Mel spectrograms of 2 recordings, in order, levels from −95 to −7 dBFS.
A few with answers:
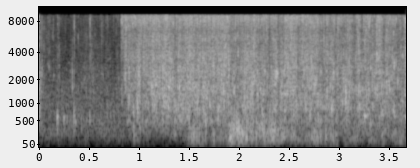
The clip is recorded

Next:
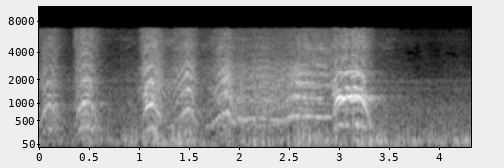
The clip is recorded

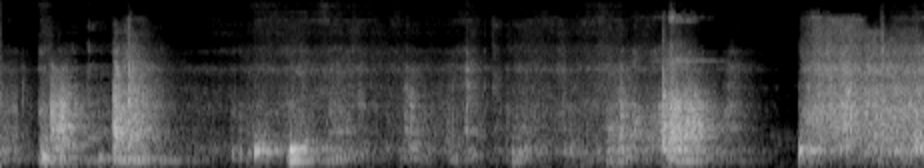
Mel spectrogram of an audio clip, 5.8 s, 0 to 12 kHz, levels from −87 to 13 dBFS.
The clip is remade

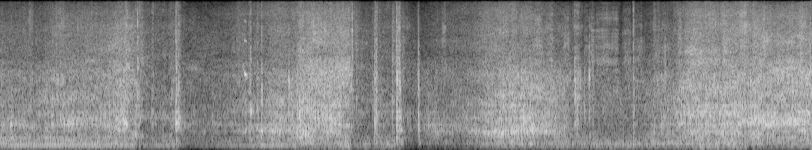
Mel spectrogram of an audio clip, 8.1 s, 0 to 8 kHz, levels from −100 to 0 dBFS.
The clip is recorded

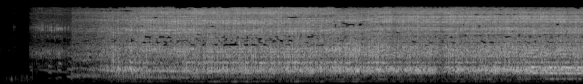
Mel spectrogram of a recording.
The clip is recorded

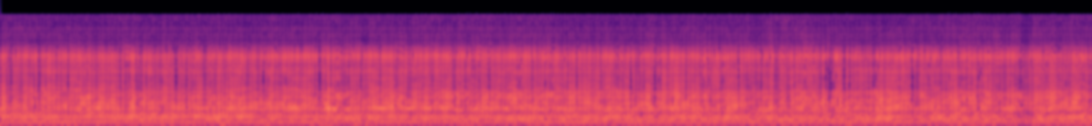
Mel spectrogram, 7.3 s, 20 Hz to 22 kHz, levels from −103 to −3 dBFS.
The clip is remade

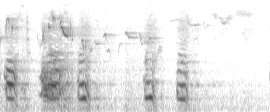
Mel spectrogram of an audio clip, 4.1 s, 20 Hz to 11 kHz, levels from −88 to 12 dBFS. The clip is recorded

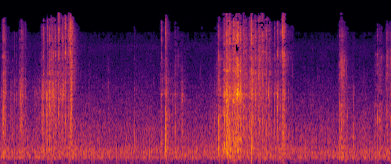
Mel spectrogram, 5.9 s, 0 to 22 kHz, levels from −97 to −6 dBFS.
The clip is remade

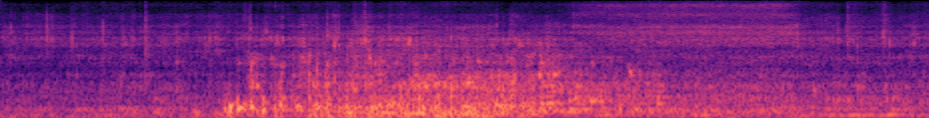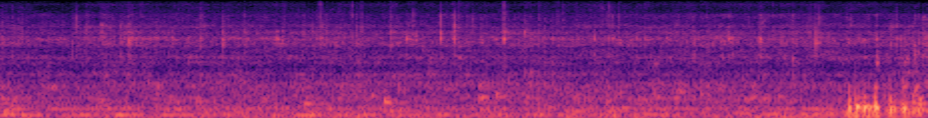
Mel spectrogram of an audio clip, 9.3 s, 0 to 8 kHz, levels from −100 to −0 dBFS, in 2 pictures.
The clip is remade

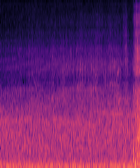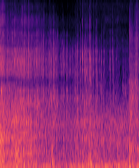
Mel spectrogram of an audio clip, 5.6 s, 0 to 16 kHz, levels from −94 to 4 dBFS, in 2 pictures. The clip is recorded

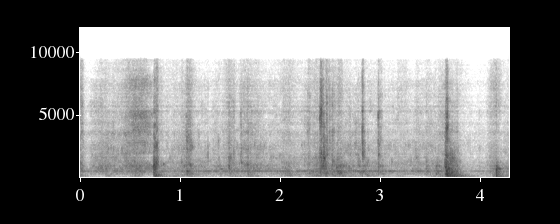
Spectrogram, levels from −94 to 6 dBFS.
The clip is remade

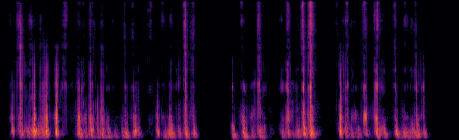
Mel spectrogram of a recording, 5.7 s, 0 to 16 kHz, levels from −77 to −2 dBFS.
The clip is remade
